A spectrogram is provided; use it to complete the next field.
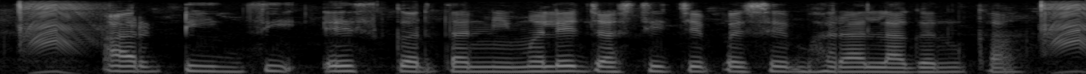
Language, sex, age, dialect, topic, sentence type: Marathi, female, 25-30, Varhadi, banking, question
